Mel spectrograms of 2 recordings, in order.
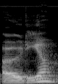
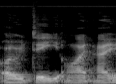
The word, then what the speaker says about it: Odia: It's called Odia, O-D-I-A, it's spelled.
